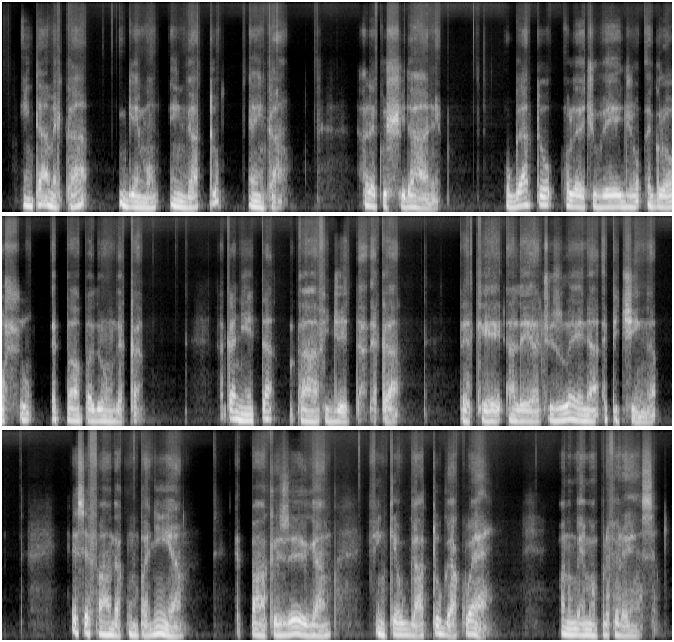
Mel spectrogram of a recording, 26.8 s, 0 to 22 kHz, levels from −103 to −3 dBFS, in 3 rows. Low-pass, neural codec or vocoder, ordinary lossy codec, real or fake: none; autoencoder, 48 kHz, 128 numbers a frame, DAC-VAE, trained on Japanese speech; none; fake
